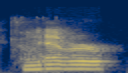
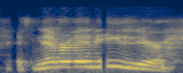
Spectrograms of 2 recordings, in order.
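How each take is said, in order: First: Said in the usual way. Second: Big, bright sales-pitch delivery, high and loud; infomercial voice. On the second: Acted. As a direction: sell it like a TV ad host. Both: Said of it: "I sound like an infomercial now".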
